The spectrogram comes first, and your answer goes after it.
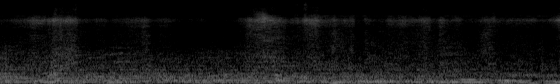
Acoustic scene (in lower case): elevator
